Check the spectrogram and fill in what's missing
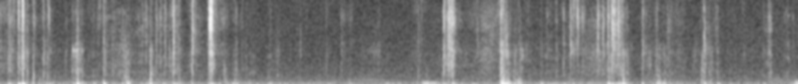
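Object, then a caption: Bar of soap cut with a knife blade. A solid pink soap bar with a dark red painted shell, held in the palm, is shaved and carved with the blade of a yellow utility knife. Crisp, bright cutting and flaking sounds come in short, sharp bursts with brief pauses between them. Each cut ends almost at once, leaving quiet scraping between strokes.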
